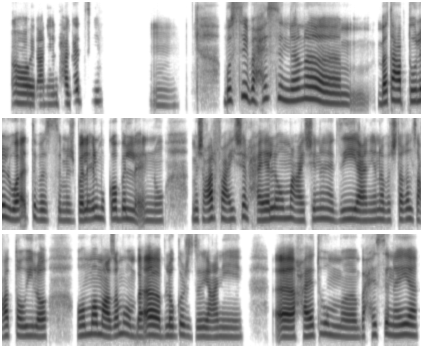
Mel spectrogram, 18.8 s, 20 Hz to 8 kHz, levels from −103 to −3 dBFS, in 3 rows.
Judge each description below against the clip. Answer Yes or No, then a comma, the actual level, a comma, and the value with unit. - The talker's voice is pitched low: No, high, 220 Hz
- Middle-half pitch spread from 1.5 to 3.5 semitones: Yes, average, 2.8 semitones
